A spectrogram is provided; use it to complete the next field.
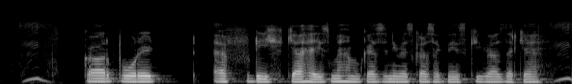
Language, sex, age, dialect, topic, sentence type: Hindi, male, 18-24, Garhwali, banking, question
